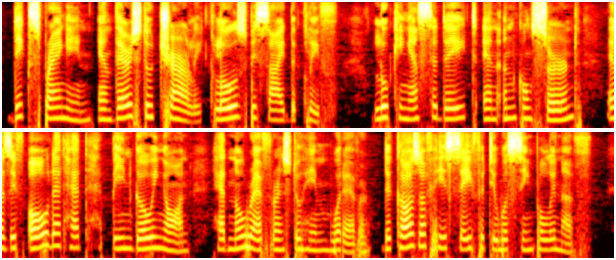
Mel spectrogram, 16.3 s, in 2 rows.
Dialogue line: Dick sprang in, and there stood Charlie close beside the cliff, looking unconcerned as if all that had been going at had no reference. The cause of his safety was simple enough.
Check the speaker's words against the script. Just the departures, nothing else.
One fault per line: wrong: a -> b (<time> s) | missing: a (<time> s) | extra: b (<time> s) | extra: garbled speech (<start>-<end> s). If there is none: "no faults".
extra: as sedate and (5.5 s)
wrong: at -> on (10.3 s)
extra: to him whatever (12.0 s)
